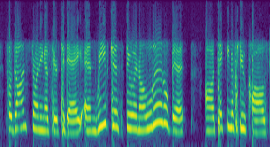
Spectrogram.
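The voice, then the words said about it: Slight East Coast accent. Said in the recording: “I'm on the East Coast. I got this little accent going on here. But I guarantee you when I come back, it'll all be all back to my Seattle talk.”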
